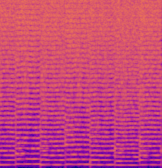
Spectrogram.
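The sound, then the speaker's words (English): Synth hook from a factory Logic channel strip preset, a variation of a chorus part: a bright, buzzy lead with rich harmonics steps through a quick, even run of pitch changes. It holds steady and loud throughout, with no voices. “The first one is called Euro Hook. Straight out of the factory Logic channel strip setups, it's a variation of the original chorus part I had, and sounds like this.”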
